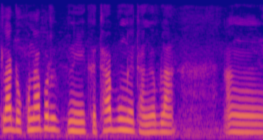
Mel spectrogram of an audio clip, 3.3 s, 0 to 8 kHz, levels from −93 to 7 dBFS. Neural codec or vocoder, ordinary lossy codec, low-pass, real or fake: none; none; 7.2 kHz; real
